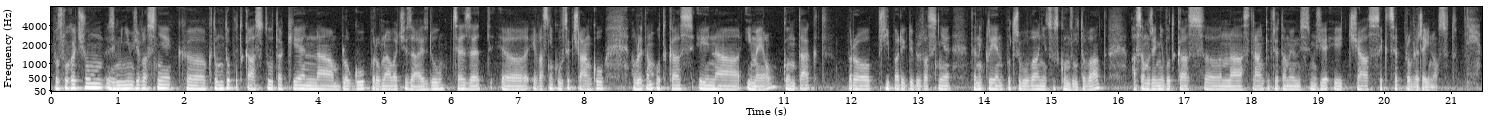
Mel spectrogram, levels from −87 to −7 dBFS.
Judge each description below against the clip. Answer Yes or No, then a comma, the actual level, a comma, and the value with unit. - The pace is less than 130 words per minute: No, average, 140 wpm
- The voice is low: Yes, low, 115 Hz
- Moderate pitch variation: Yes, average, 3.5 semitones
